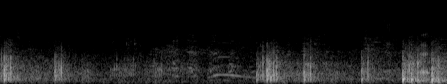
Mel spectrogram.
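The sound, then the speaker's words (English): Fireworks go off outside in a loose, irregular series of muffled bangs and crackles, some close together, over a steady low background rumble. “It's the fireworks committee.”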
